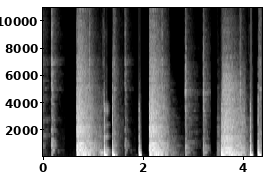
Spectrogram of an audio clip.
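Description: A sampled drum loop playing back from a sampler app: a heavy hit with a long, noisy decay repeats about every one and a half seconds, with shorter sharp hits in between. It comes in after a brief gap near the start.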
